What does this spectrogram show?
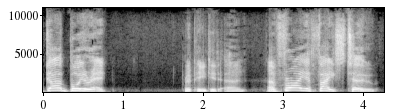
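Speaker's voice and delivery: put-on high boy, slowing on the last part; repeated retort. Ern repeats his rude saying to the children, high and stubborn. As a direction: repeat it stubbornly, dragging the end.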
